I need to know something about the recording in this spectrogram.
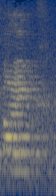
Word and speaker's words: bike: You get a word like bike. There it is, he says its name, and the silent E tells us long vowel I.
